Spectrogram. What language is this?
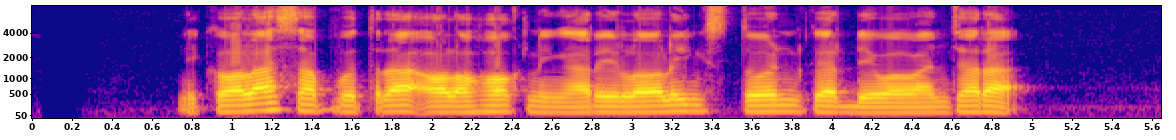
Sundanese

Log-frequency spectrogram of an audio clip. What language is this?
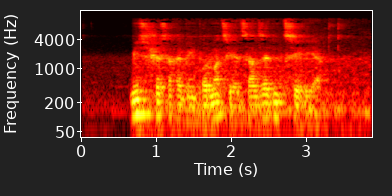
Georgian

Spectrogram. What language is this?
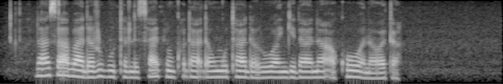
Hausa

